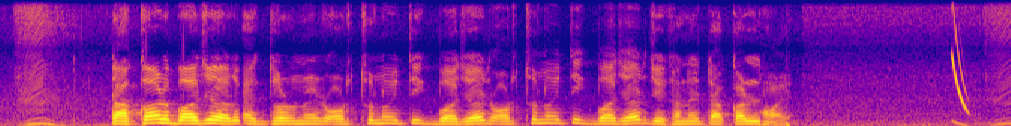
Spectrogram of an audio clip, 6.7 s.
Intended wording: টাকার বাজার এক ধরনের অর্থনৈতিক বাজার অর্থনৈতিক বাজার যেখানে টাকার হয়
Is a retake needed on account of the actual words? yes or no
no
